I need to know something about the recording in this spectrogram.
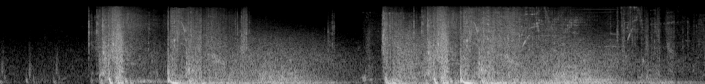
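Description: Gunfire rattles out in loud, rapid bursts.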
